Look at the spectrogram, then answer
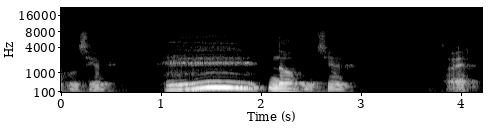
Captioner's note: gasp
